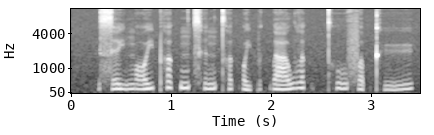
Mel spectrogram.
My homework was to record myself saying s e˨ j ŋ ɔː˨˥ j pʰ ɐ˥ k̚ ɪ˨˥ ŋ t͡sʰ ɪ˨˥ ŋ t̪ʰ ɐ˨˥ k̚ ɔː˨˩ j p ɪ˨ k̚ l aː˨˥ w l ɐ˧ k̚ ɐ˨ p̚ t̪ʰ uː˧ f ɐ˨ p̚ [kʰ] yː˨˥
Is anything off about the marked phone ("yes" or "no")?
no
